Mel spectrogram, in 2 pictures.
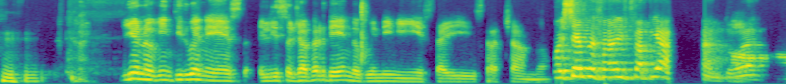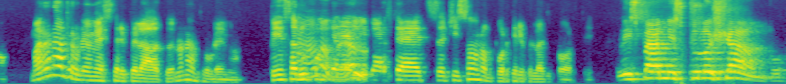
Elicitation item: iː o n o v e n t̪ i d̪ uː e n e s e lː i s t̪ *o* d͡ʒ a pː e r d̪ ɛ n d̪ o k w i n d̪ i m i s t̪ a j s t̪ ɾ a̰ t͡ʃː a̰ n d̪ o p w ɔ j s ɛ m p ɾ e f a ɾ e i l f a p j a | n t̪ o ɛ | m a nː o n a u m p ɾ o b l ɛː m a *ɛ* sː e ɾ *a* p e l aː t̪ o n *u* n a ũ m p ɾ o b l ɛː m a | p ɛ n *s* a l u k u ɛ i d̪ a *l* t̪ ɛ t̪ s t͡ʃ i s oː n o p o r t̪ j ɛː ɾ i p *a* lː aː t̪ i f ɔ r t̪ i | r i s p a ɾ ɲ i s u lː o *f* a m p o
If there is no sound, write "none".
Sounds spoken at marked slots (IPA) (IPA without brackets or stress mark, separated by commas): ɔ, ɛ, e, o, s, r, e, ʃ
